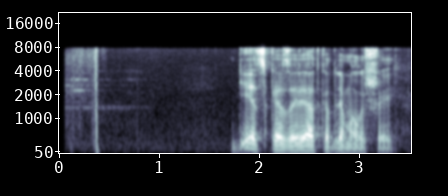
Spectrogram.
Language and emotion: Russian, positive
